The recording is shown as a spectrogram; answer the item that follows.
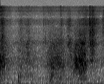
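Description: Faint short vocal sounds from a baby, two of them in the second half.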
